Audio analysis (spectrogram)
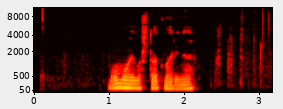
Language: Mari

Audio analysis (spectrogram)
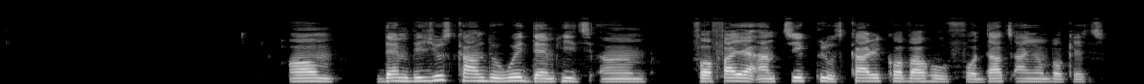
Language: Nigerian Pidgin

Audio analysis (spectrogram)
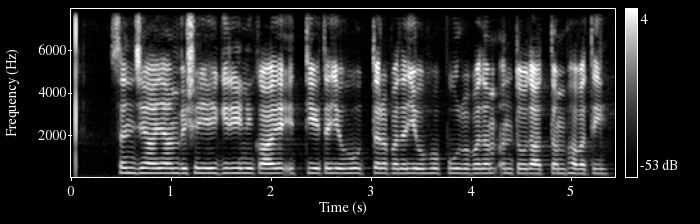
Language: Sanskrit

